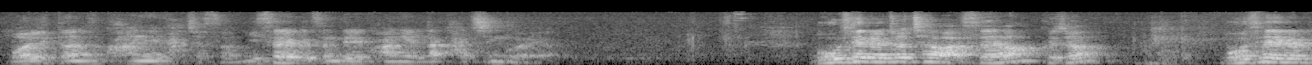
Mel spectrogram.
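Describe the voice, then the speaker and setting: A male pastor delivers a chatty, humorous sermon. His voice sits fairly high and sounds bright and forceful. The sound is distant and echoey, with faint noise behind it. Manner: chatty, humorous storytelling with laughs.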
